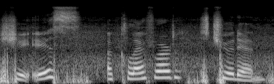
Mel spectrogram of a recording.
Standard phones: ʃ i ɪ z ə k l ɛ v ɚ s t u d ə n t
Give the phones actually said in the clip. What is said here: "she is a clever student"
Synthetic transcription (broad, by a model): ʃ i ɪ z ə k l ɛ f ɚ s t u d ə n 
